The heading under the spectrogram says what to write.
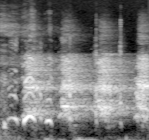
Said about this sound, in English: She's just barking in Duke's face. I don't know why. He doesn't do anything.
